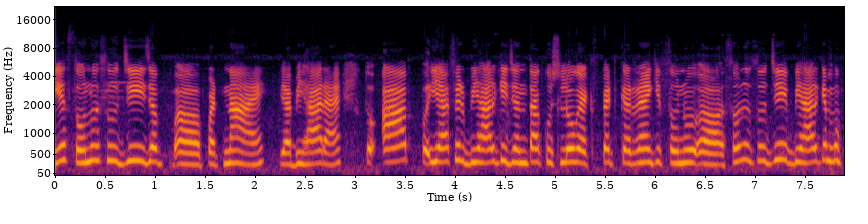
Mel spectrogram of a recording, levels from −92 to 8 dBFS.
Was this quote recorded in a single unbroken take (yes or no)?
yes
